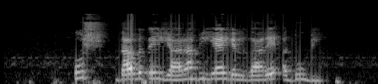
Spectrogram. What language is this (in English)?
Urdu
